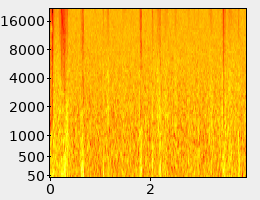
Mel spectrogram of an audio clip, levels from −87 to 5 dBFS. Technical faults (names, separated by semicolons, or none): samples built from the wrong bytes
